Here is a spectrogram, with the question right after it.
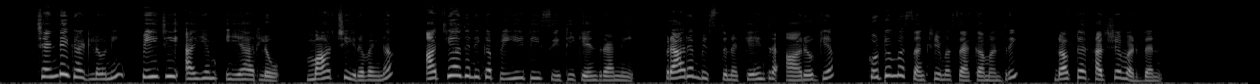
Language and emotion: Telugu, neutral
